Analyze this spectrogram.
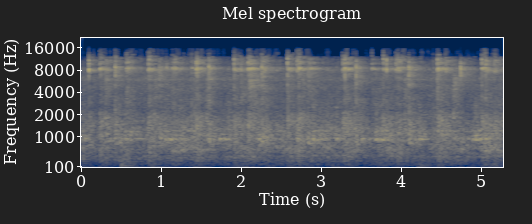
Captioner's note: ball ping pong hitting continues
